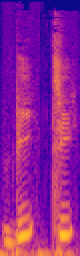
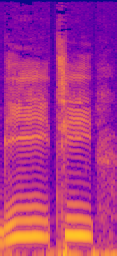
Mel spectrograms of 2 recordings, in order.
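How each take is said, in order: First: The vowels are said short. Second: The vowels are drawn out long.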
